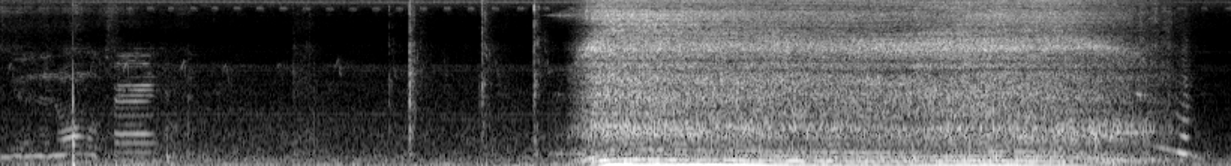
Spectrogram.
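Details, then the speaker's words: Milwaukee electric lawn mower, second new unit, not in grass: motor hums up to speed, runs about three seconds, then winds down and stops; loose power button not fully clicked in; clamp holds it on. "see all i did was try again see how it turns off i'm not letting go and it keeps turning off"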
